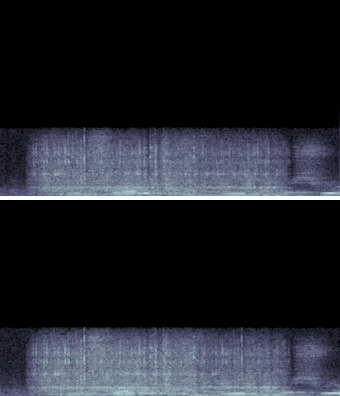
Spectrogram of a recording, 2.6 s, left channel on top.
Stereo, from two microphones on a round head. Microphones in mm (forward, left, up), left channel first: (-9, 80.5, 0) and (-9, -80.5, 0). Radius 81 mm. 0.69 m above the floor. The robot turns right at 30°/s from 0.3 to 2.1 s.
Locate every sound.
0.5 s a man speaking: 35° right, 1.5 m; by 2.6 s 15° left, 1.5 m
